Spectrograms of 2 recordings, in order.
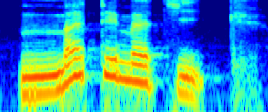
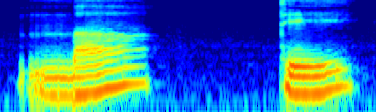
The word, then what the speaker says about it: mathématique: Mathématique. Remember, H doesn't exist, so mathématique. Remember, Q-U-E at the end, K. Mathématique. Médical.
